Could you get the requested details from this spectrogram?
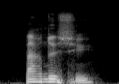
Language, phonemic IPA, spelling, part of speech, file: French, /paʁ.də.sy/, pardessus, noun, Fr-pardessus.ogg
- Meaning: overcoat (garment)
